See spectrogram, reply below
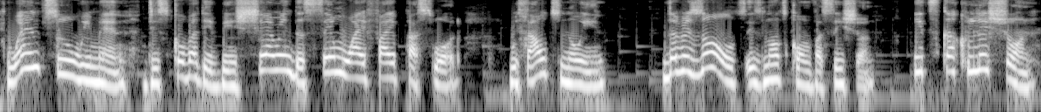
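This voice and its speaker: Highly expressive Nigerian woman storyteller. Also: soft background music, rough recording. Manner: theatrical, expressive, with drawn-out words and exclamations. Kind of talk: dramatic folktale storytelling narration.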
